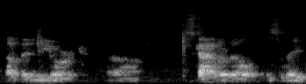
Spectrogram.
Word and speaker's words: Schuylerville: on Hudson River up in New York uh Schuylerville is the way you pronounce it and so but it was a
